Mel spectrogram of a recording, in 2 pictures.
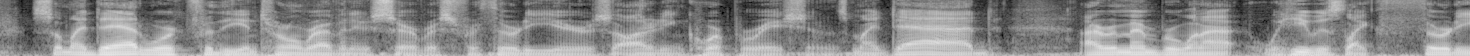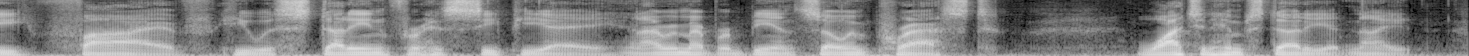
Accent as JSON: {"language": "English", "town": "Omaha", "region": "Nebraska", "country": "United States", "said": "Omaha, Nebraska."}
